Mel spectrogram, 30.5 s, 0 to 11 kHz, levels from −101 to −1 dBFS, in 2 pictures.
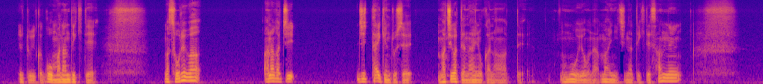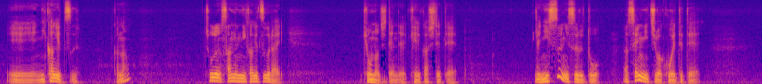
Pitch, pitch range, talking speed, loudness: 90 Hz, 80-100 Hz, 180 characters per minute, -27 LUFS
